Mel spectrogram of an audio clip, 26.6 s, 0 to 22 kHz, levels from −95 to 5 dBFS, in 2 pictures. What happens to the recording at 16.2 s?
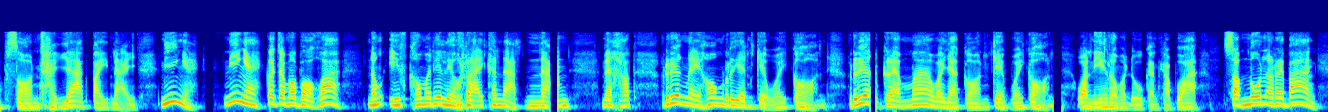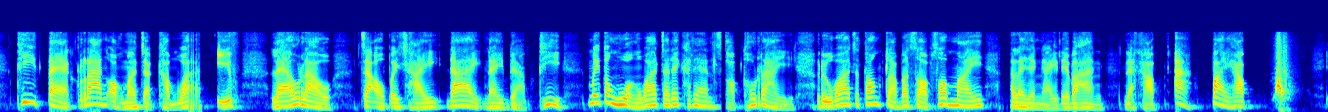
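Nothing goes wrong at 16.2 s: the speech there is intact and continuous, carried cleanly by the G.722 wideband telephone coding.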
